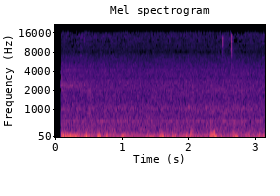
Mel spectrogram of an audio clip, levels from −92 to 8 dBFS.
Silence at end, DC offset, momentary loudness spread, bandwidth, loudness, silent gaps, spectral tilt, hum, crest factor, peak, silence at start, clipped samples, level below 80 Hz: 0 s; under 0.1%; 6 LU; 16.5 kHz; -40 LUFS; none; -5.5 dB/octave; none; 16 dB; -18 dBFS; 0.1 s; under 0.1%; -36 dBFS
